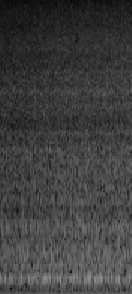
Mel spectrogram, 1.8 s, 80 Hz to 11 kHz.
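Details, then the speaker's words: 2019 Vauxhall Vivaro 1.6 diesel after repair of an intermittent no-start, following a glow plug actuator test: steady, even diesel clatter with no misses or knocks and no warning lights or fault codes, so the idle is normal. "Engine starts. No warning lights on. No fault codes present."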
